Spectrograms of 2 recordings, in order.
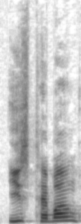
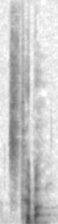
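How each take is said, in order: First: The name begins with an 'ee' vowel. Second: The opening vowel is dropped, starting on 's'. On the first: This follows the official spelling rule. "알파벳 이를 이 발음으로 하라고 하는 것 같더라고요" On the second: This is how Brazilian commentators say it. "이 발음이 약간 묵음처럼 잘 안 들리긴 합니다"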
